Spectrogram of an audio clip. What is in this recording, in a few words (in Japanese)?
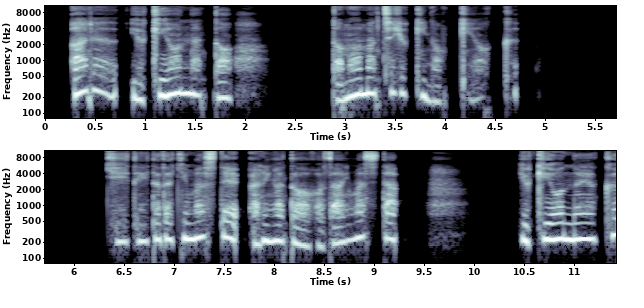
フリートーク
